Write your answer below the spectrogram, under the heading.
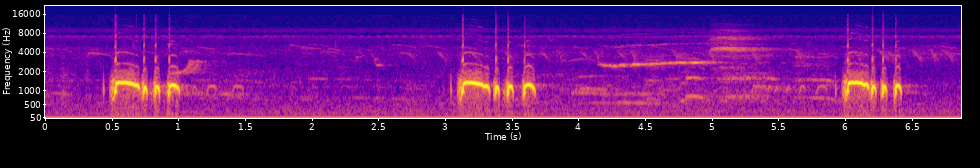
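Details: Zebra dove lure call, used to draw other birds in quickly and get them to answer. Three cooing phrases about three seconds apart, each a bright rising-falling note and then three or four short soft coos. Faint whistles from other birds in between.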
